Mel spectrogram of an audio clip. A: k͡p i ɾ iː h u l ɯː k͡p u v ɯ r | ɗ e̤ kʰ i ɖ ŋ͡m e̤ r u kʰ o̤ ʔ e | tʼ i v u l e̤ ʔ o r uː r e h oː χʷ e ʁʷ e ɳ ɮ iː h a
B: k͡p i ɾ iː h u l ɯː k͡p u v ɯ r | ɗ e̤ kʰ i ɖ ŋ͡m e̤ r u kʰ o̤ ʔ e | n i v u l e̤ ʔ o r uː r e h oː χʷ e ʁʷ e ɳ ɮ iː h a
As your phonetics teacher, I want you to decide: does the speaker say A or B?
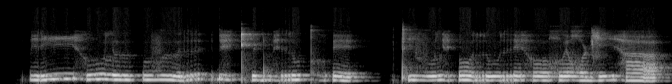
A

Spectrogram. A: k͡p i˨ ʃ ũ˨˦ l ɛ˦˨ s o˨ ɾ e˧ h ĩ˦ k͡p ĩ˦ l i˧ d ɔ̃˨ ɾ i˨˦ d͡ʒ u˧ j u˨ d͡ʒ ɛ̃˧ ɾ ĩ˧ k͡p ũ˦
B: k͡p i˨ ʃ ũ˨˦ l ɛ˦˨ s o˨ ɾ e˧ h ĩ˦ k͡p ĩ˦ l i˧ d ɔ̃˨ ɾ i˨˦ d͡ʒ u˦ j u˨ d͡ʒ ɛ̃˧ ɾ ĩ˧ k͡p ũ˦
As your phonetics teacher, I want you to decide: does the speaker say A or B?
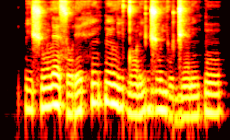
A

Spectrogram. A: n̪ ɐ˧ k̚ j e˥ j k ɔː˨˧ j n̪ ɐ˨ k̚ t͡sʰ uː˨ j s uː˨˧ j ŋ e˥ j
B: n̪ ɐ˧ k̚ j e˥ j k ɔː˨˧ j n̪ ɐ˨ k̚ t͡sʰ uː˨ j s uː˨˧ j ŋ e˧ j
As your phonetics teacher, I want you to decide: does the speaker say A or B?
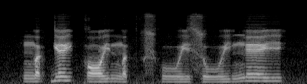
A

